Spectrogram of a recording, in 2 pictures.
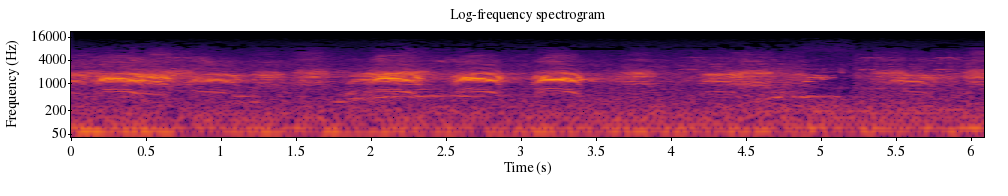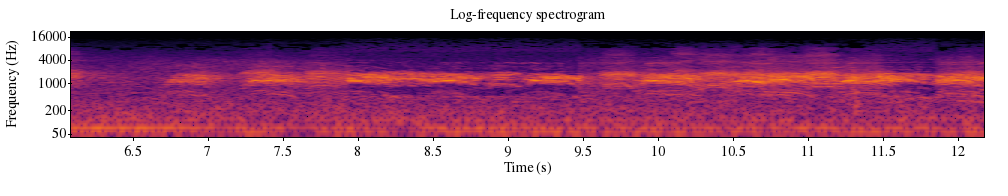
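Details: Loud rasping caws from a gathering of house and jungle crows mobbing someone, calling for more than an hour; repeated harsh calls in pulsing groups, about two per second, swelling and fading in volume.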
